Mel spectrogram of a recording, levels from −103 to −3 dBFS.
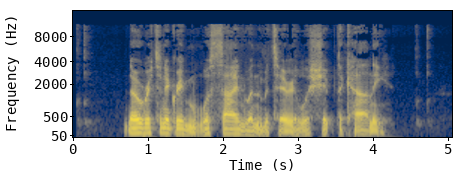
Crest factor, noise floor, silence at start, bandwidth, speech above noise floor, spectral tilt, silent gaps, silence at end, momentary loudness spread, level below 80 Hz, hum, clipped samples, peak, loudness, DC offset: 18 dB; -65 dBFS; 0.7 s; 11.5 kHz; 48 dB; -5.5 dB/octave; none; 0.9 s; 8 LU; -44 dBFS; none; under 0.1%; -2 dBFS; -19 LUFS; under 0.1%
